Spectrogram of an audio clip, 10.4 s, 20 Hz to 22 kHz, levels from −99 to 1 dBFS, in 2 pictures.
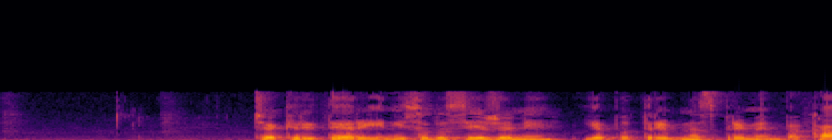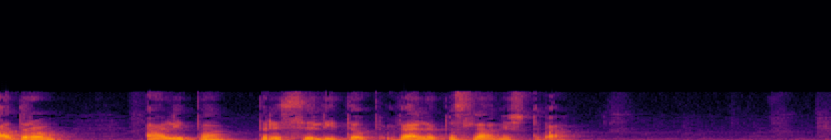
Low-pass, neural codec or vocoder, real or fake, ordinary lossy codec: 19.8 kHz; none; real; AAC, 24 kbps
